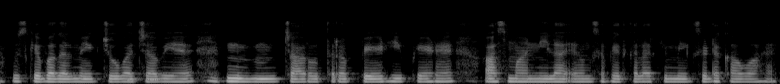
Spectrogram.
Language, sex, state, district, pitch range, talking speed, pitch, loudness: Hindi, male, Bihar, Gopalganj, 130-135 Hz, 185 wpm, 130 Hz, -31 LUFS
